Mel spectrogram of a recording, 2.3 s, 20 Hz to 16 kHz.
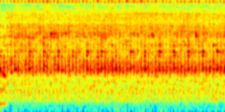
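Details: Mercedes-Benz W212 E220, OM651 4-cylinder diesel, after replacing four injectors, with the check engine light cleared: steady idle with an even, quick clatter and no stumble or extra knock; normal idle.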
